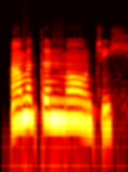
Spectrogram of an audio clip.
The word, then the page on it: amadan-mointich: gaelic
